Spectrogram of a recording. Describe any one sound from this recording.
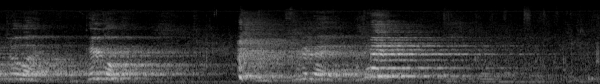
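A man shouts commands loudly in an echoing hall.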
